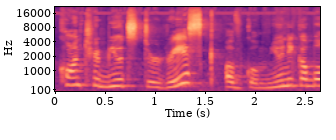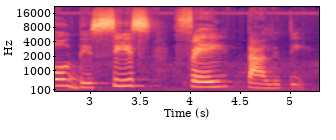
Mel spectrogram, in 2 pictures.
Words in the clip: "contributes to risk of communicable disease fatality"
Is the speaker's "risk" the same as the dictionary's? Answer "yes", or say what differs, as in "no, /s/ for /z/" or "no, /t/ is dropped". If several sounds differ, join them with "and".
yes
